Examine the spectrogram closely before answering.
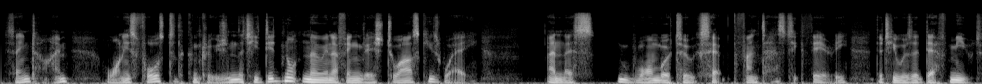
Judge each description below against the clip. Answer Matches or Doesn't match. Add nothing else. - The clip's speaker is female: Doesn't match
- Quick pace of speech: Matches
